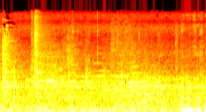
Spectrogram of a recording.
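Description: A heavy iron gate creaks open.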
